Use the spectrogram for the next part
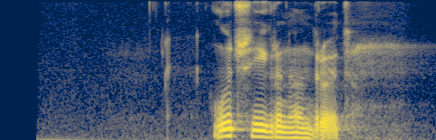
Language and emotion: Russian, neutral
